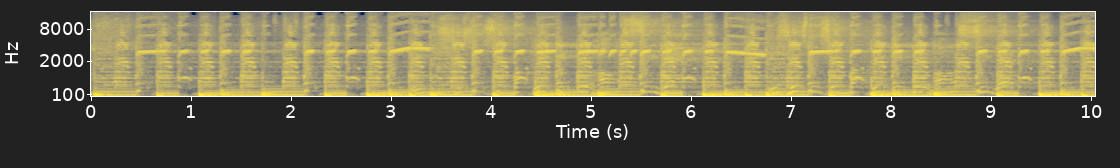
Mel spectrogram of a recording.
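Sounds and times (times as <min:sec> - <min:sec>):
heavy bass beat: 0:00.0 - 0:10.0.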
